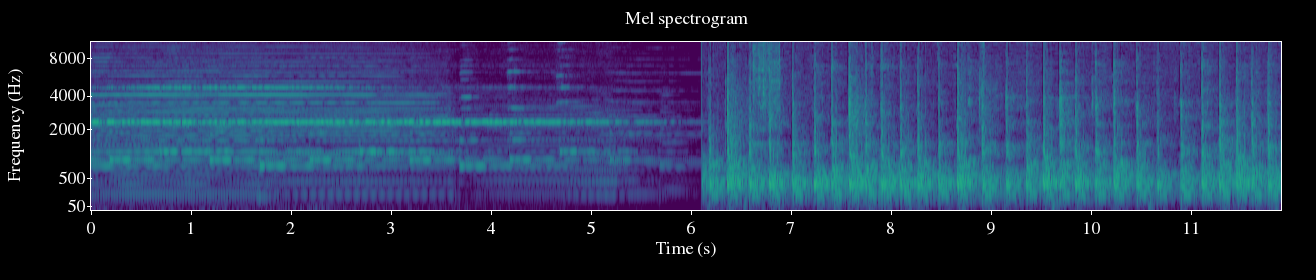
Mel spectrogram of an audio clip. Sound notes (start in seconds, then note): 6.1 knife banging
